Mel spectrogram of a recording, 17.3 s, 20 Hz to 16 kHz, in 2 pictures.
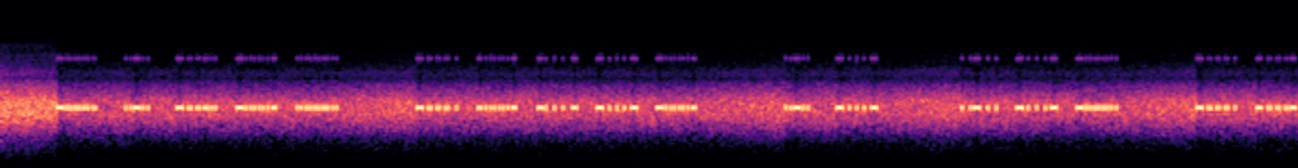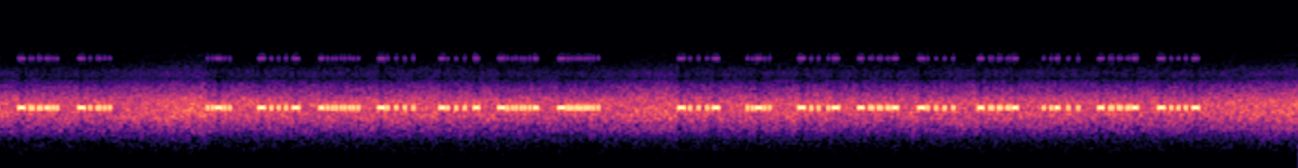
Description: Hellschreiber (Feld-Hell, 122.5 baud), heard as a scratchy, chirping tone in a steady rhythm, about 1420 Hz, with radio static and a narrow filter. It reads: BIRDS FOUND IN THE PARK INCLUDE HIMALAYAN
